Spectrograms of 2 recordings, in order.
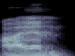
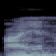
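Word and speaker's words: iron: हम बोलते हैं कपड़ों पे वो करते हैं ना आयरन प्रेस। तो स्पेलिंग तो होती है आई आर ओ एन। लेकिन उसको आयरन बोलेंगे। यहां पर आयन मतलब कपड़े प्रेस करो।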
